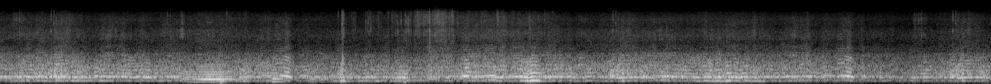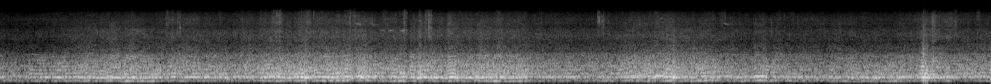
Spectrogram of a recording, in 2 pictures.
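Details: Honey bees humming nonstop, a rich low droning buzz made of many insects at once, loudness rising and easing gently over the stretch, with occasional nearer bees briefly standing out.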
